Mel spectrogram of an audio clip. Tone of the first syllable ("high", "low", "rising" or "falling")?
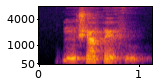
rising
